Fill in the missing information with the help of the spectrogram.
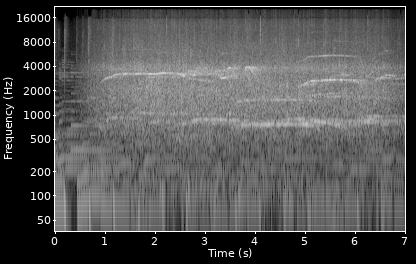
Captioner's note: upbeat music; audience cheering and applauding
